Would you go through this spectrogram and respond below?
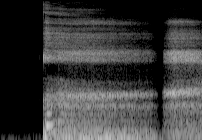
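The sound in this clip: Heavy breathing: two loud, breathy exhales follow a silent start, the first long and the second shorter after a brief break, with no speech.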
